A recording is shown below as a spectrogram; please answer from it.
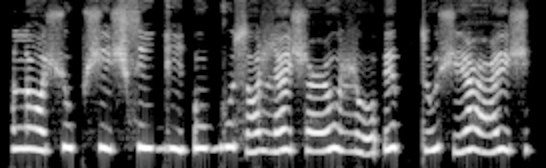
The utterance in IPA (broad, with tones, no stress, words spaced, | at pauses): lɒ˥˧ʃu˥pʃi˥˧ʃ si˥ ɡi˥˧ʔo˥ ɡu˥sɒ˨˥ɮæ˧˥˧ʃ ʕo˧˥˧ɮo˧˩˧ʔe˧˥˧ptu˨˥ʃ e˨˥ʕe˧˥˧ʃ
